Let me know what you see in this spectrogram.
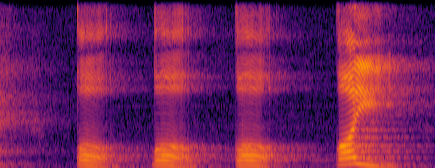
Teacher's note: Qayyum Oke qo bukan oo bukan Koo apalagi Bukan tapi Q jadi bibirnya datar saja ya Ee kemudian pangkal lidah naikkan tidak ada anginnya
